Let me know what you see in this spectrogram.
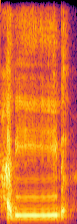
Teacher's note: پھر دال پر قلقلہ ہو جائے گا کیونکہ رکنے کے سچویشن میں دال پہ جزم آ رہا ہے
